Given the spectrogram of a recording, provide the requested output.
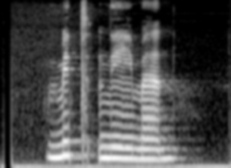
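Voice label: "to take away", Australian English; PictureDictionary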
